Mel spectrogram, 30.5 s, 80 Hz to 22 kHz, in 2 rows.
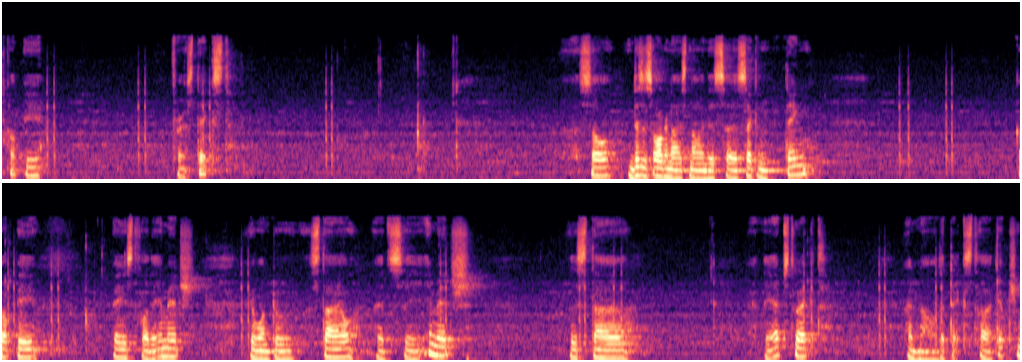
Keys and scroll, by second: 0.2 shift+super+c, 0.8 super+c, 3.8 super+v, 5.2 super+v, 6.4 super+z, 16.7 super+v.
